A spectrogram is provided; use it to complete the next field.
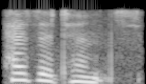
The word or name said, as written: hesitance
